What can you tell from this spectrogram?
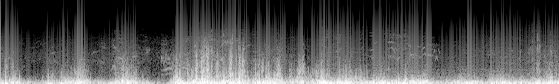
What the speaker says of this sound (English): Now, it's gonna be windy, guys, okay?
